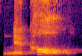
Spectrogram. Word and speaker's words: Nicole: But it's Nicole, and it's Nicole, stress on the second part, because my name is of French origin. It came from the French language. And so French tends to stress the end points, right? Nicole, rather than the beginning of the first syllable.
